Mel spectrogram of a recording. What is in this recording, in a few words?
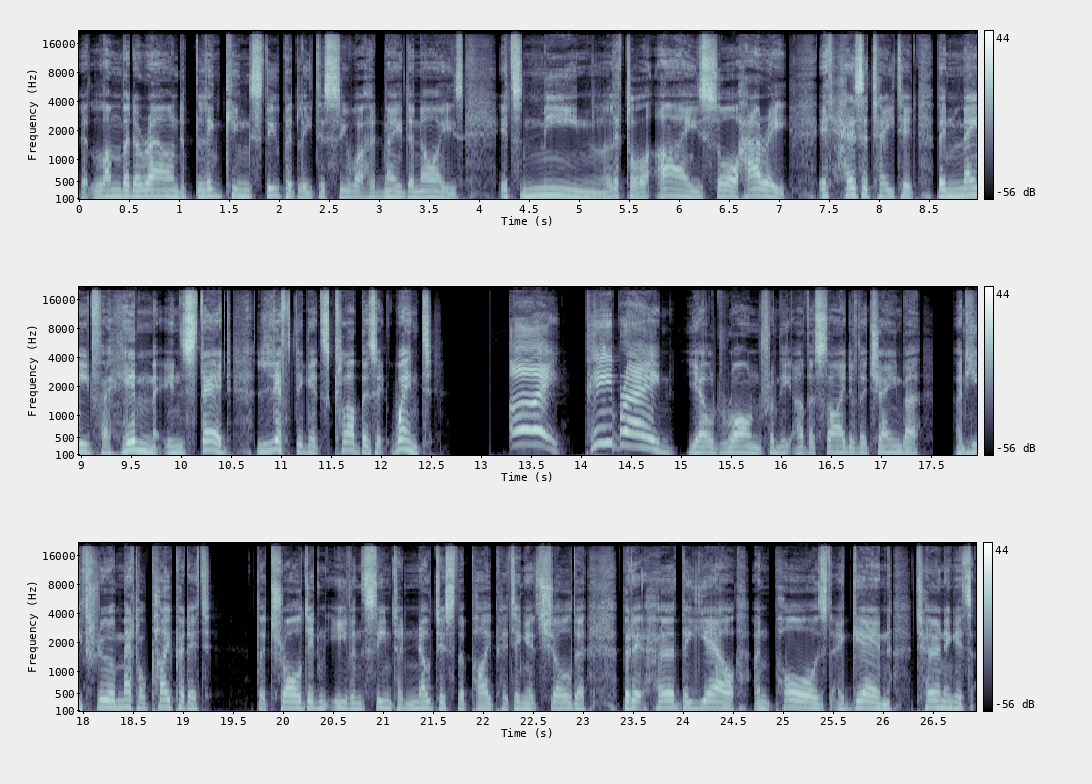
Book Narration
